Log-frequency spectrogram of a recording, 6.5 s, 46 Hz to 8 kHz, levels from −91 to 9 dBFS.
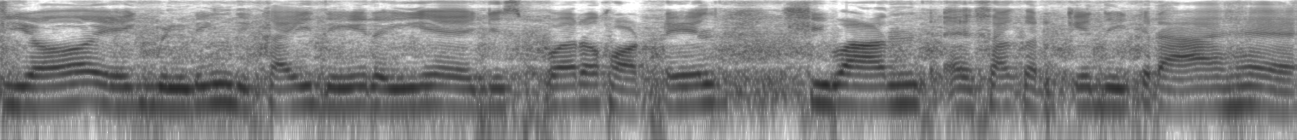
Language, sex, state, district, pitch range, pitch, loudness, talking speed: Hindi, female, Uttar Pradesh, Jyotiba Phule Nagar, 155-170 Hz, 165 Hz, -16 LUFS, 150 wpm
